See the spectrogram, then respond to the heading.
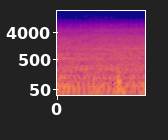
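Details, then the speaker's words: Yamaha XMax300 single-cylinder scooter at idle after replacing cylinder, piston and rings and resetting systems; solid, even low thrum with no slap or rattle, sounding tight again; normal idle. "มีการรีเซ็ททุกอย่างเรียบร้อยแล้วคะเดี๋ยวมาดูฟังเสียงกันม.คมีเสียงแน่นเหมือนเดิมแล้วนะครับ"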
